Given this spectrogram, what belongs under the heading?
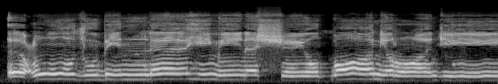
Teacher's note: Kebanyakan langsung datar, bahkan taudnya itu langsung datar.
